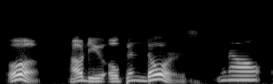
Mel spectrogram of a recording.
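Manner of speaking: ordinary talk, nothing marked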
